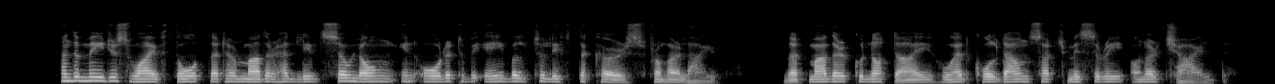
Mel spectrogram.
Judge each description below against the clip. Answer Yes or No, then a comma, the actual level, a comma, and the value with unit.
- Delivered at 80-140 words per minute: No, average, 180 wpm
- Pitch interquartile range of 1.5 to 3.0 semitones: Yes, narrow, 2.4 semitones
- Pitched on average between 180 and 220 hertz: No, low, 125 Hz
